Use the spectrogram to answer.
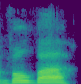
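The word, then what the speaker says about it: völva: Um the I believe it's uh vulva is how it's um it's v o lva.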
